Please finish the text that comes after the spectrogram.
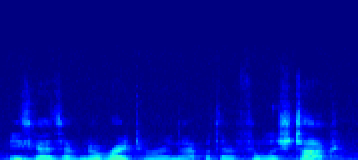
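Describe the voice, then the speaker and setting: A man voicing a grandiose young mad scientist in a visual novel, declaiming theatrically with pompous, dramatic pauses. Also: fairly low pitch, steady tone, fairly bright tone, a little hiss or hum, voice pushed down, natural voice. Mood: indignant, commanding.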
